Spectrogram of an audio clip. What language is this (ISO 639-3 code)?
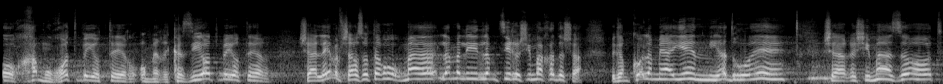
heb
